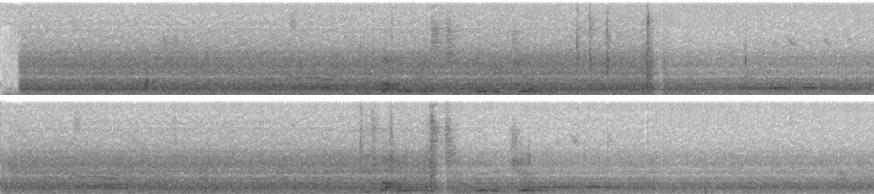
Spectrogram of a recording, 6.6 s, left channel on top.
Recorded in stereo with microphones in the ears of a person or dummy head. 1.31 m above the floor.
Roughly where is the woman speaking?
Right.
